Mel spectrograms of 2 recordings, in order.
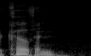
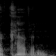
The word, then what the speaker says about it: Coven: In this movie, like his first credit is in 2000 for Coven. – Yeah. – Or Coven, sorry. – Coven. – I'm sorry, I got COVID on the brain.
